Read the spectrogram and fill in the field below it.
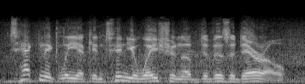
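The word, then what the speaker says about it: Divisadero: technically a continuation of devisadero uh am I pronouncing that right yes you because I think I used to call it D visitado or something until I checked the spelling but the major North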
